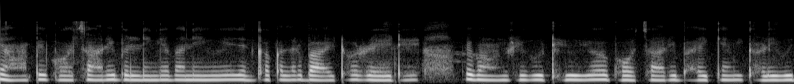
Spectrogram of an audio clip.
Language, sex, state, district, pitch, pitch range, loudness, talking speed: Hindi, female, Bihar, Madhepura, 205 Hz, 200-215 Hz, -17 LUFS, 205 wpm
